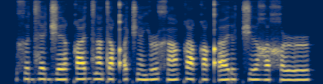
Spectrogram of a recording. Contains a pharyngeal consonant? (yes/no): no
